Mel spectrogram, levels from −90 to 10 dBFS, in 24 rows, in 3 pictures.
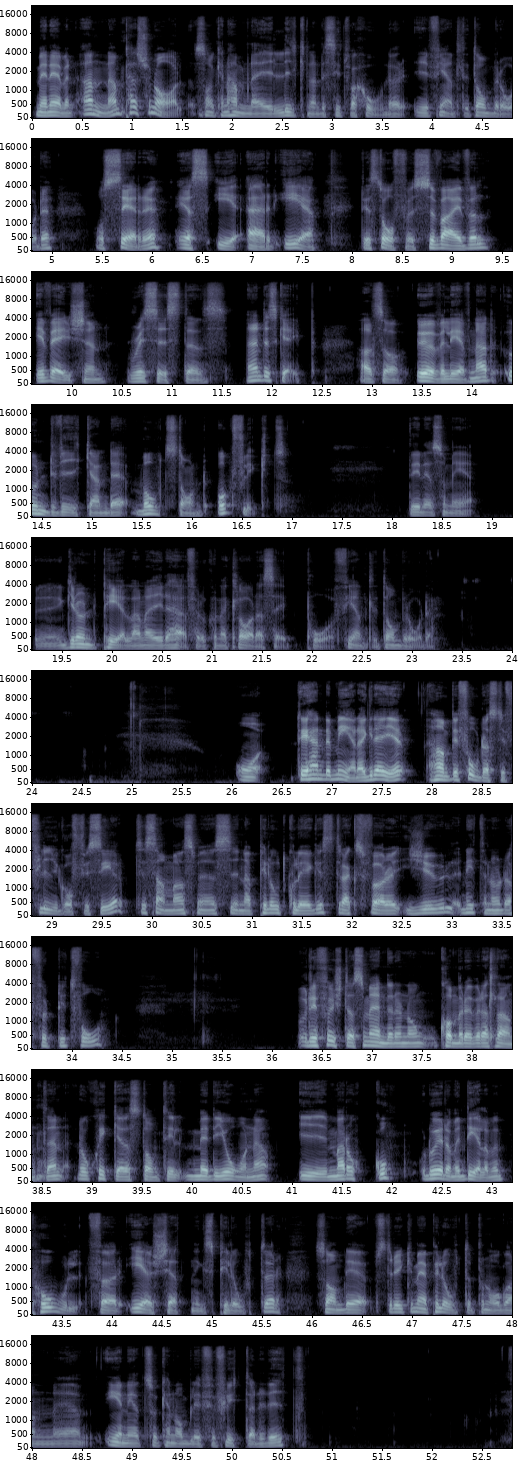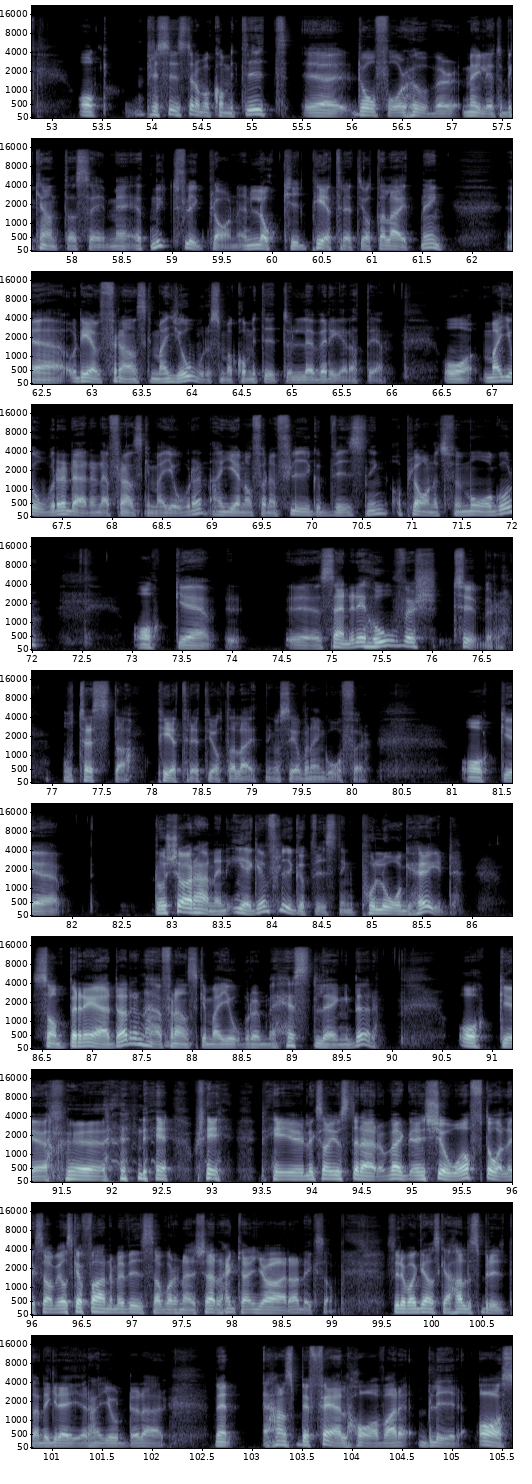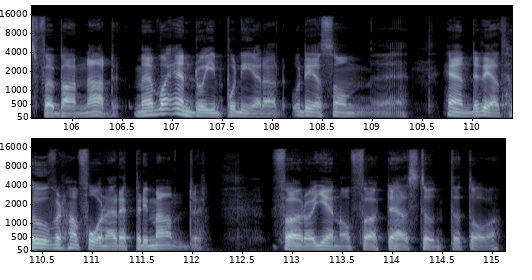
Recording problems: none

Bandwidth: 14.5 kHz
